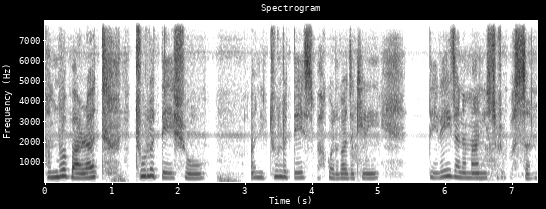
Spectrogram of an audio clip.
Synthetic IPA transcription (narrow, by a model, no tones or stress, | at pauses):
hamrobʱaɾʌt̪ʈʰulod̪esɦo | ʌniʈʰulod̪esbʱakʌɦlɡʌrd̪akʰeɾi | d̪ʱeɾʌjd͡zʌnamanisʌɾubʱʌt͡sʰʌn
